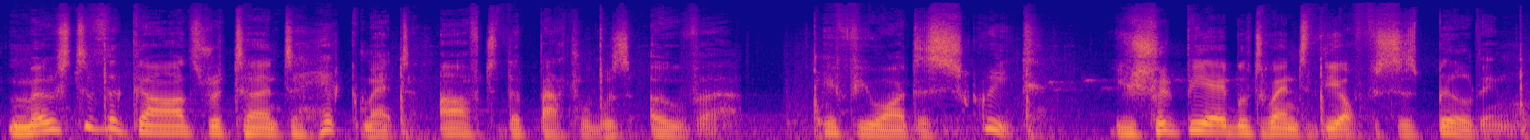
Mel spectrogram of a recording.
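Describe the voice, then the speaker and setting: A man's voice: mid-range voice, very animated, moderate pace, a little hiss or hum, lightly acted. A man acting a cautious, respectful army camp doctor in a video game, polite and wary. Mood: wary, confiding.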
